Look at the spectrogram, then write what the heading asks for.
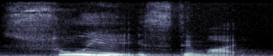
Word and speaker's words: suistimal: geliyor ihtimal ne istimal suistimal bir şeyi suistimal etmek çiftiyle ile suistimal değil Suistimal bu Rahatsız rahatsız şeyleri arasında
